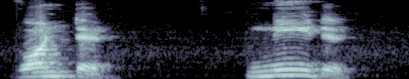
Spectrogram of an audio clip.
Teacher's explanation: The ed ending on regular past tense verbs is actually pronounced three different ways, depending on the sound before it. After a T or D sound, ed gets its own extra syllable.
